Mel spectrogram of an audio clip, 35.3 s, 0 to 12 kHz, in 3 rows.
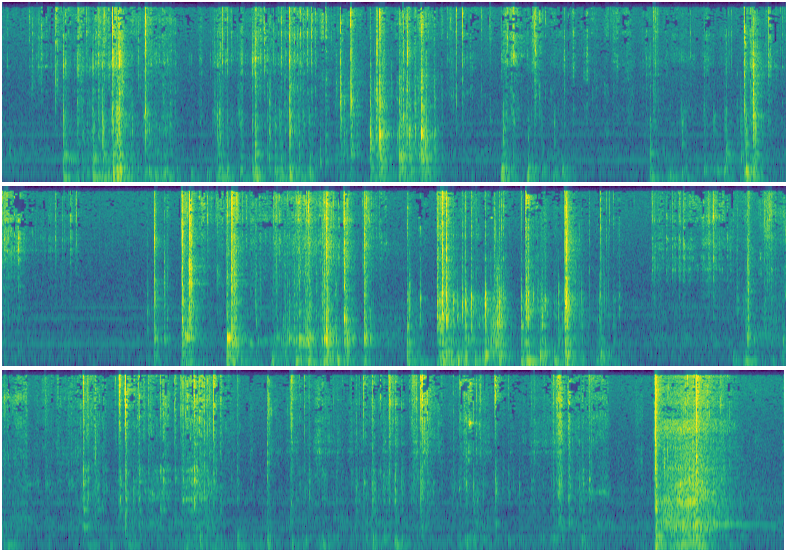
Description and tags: Super 8 mm settingup-projector
Sound recording of a real super8 mm projector being installed, running the filmstock through it by hand.
8mm, cinema, film, hand, install, load, movie, project, projecting, reel, rhythm, s8, silent-film, stock, super8, vintage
